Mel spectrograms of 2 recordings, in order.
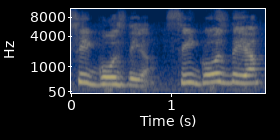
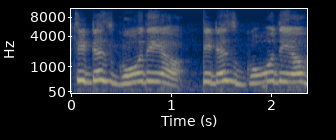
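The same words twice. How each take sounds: First: Said in the usual way. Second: Slow, leaning on "does" in "She does go there"; stress on does. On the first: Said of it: "simple बोलेंगे". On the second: Shown as a demonstration. Teacher showing students the emphatic "does", slow. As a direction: press down on "does", slowly. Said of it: "लेकिन थोड़ा जोर देकर बोलेंगे कि".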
